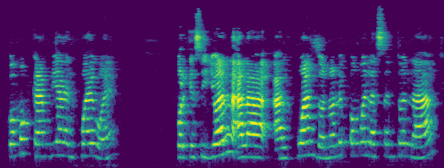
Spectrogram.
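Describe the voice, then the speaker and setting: Female teacher, high voice, explanatory and repetitive delivery, echoey room with faint noise. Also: fairly bright tone. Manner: explanatory, repeats words while teaching. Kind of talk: spoken grammar lesson.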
